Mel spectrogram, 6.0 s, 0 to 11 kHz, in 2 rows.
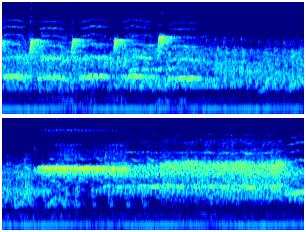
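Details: Malinois Waterslager canary of a 2019 team sings four spaced, clear whistled notes, each rising then falling, then breaks into a long buzzy rolling trill that keeps going, with faint low hum behind.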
